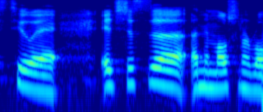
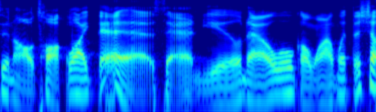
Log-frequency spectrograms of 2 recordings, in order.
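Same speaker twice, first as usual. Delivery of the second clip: disguised ransom voice; 10 semitones lower than usual. Shown as a demonstration. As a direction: drop it low and drag it out like a masked kidnapper. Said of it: "like a ransom, like a rodeo box".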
